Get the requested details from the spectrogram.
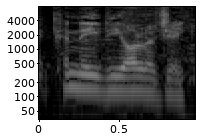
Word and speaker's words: kinesiology: Tell me, kinesiology. It's like knees with pronouncing the K, isn't it? Yeah, kinesiology.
